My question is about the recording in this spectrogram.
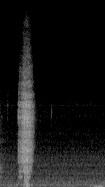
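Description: A single short, sharp sniff through the nose about half a second in, followed by quiet room tone.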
